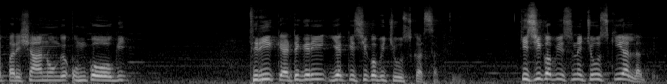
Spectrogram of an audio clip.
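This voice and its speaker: A man hosting a TV talk show, delivering an emphatic, lecturing monologue to viewers and mixing in English phrases. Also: high voice. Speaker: TV anchor and talk show host.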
